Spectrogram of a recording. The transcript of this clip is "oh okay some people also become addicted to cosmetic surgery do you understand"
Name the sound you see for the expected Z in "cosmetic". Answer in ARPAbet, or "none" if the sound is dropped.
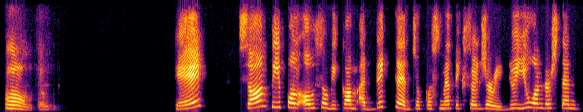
S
